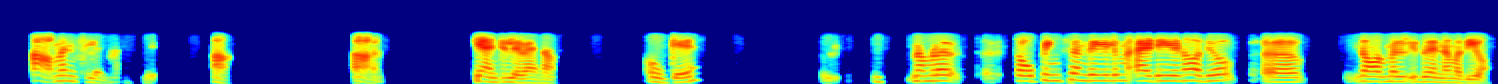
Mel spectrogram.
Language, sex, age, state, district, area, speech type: Malayalam, female, 30-45, Kerala, Idukki, rural, conversation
